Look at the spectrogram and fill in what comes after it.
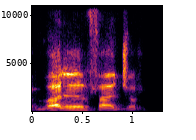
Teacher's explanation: را پر وقف کی صورت میں ہم نے را کو ساکن کر دینا ہے، ٹھیک ہے، اور را کو موٹا کر کے پڑھنا ہے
